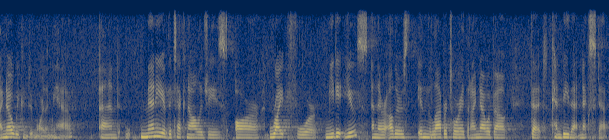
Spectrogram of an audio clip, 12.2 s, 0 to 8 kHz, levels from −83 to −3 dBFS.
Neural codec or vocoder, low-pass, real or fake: none; 7.2 kHz; real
